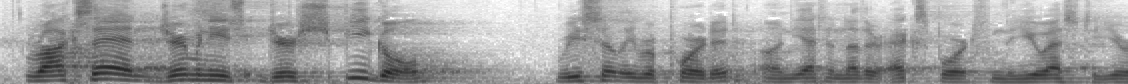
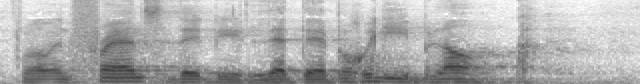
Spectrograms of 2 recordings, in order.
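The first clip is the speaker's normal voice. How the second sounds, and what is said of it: Exaggerated French accent. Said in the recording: “my incredibly accurate accent”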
